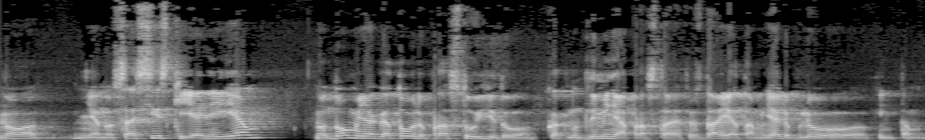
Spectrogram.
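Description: Lively intonation from a man at a moderate pace, against noticeable background noise. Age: 30s. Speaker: chef. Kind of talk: interview.

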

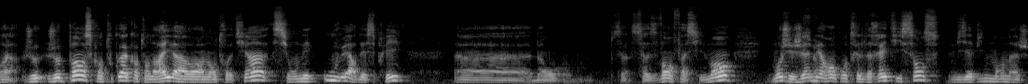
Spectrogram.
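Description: A man talks at a moderate pace and medium pitch in a dark, mellow tone. His pitch swings very widely and his loudness varies greatly. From southern France, Montpellier. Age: 50s. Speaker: senior software developer. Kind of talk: interview.

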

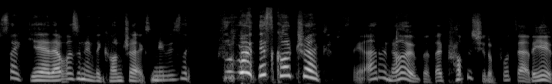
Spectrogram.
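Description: Big swings in loudness and very wide pitch swings mark a woman's fast-moving, fairly high voice in an Australian accent, at a very fast pace, with a dry, close sound and no echo. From Melbourne, Australia. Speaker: ESG and sustainable finance expert. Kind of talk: casual interview. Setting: video call from home in Mexico.

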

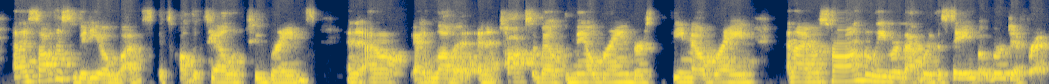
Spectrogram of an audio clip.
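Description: A woman with a Canadian accent talks at a fairly quick pace in a plain, everyday voice. Her pitch is fairly low, her intonation fairly even, and her loudness very even. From Ontario, Canada. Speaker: electrical apprentice. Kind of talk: casual interview.

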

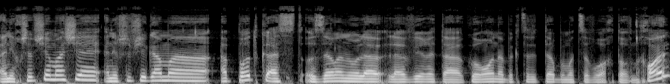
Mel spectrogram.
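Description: In a very clean recording with a silent background and a dry, close sound with no echo, a man speaks at a medium pitch and a moderate pace, his dark, mellow tone swinging very widely in pitch. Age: 40s. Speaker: father of the child hosts. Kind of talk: casual chat.

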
